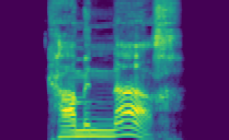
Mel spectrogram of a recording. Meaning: first/third-person plural preterite of nachkommen
- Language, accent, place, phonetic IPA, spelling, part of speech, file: German, Germany, Berlin, [ˌkaːmən ˈnaːx], kamen nach, verb, De-kamen nach.ogg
